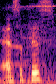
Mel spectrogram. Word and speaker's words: Esopus: I believe the first word is pronounced Esopus, but it's the Spitzenberg apple, and was a favorite of Thomas Jefferson's and is planted at Monticello.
